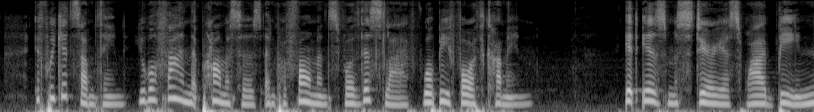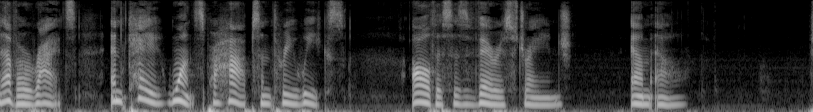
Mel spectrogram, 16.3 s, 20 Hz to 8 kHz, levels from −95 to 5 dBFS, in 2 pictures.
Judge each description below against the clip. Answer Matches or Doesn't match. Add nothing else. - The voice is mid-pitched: Matches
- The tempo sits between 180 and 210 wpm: Doesn't match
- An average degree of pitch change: Matches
